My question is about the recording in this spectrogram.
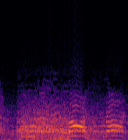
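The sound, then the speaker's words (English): A large crowd gathered outside a magistrate's court roars and howls for Sutcliffe's blood as he is brought there, a dense wall of voices swelling in two loud surges with shouted yells rising above the din, no words distinguishable. “As he was brought to the magistrate's court, a large crowd gathered outside the building, howling for his blood.”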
